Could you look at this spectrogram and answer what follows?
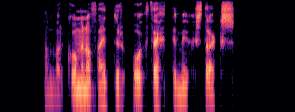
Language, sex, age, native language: Icelandic, male, 30-39, Icelandic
